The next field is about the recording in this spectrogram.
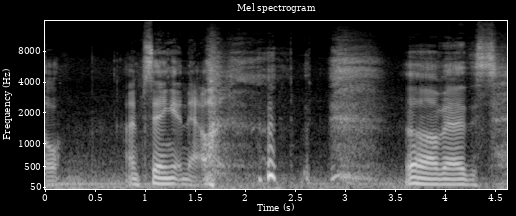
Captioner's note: laughs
